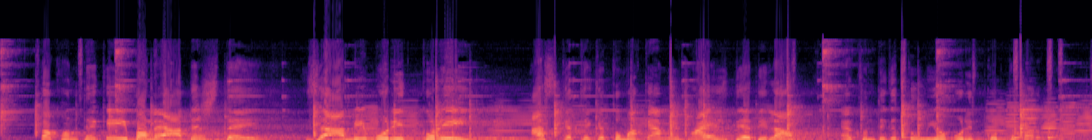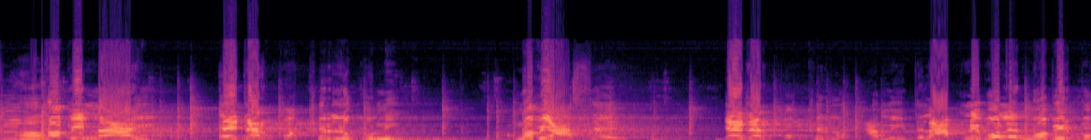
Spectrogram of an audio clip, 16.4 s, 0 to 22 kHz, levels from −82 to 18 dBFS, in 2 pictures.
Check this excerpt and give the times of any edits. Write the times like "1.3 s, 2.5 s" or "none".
8.5 s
